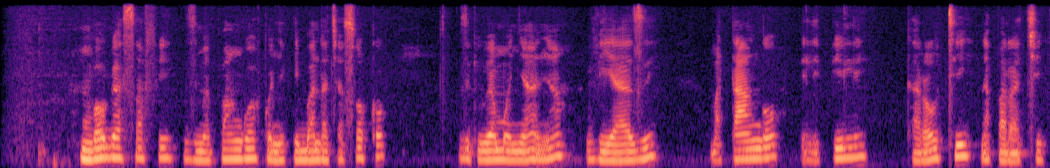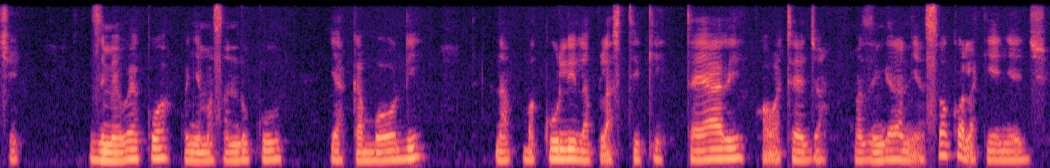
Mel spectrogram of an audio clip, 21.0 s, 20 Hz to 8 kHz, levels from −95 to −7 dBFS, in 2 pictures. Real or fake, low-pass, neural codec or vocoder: real; 7.2 kHz; none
